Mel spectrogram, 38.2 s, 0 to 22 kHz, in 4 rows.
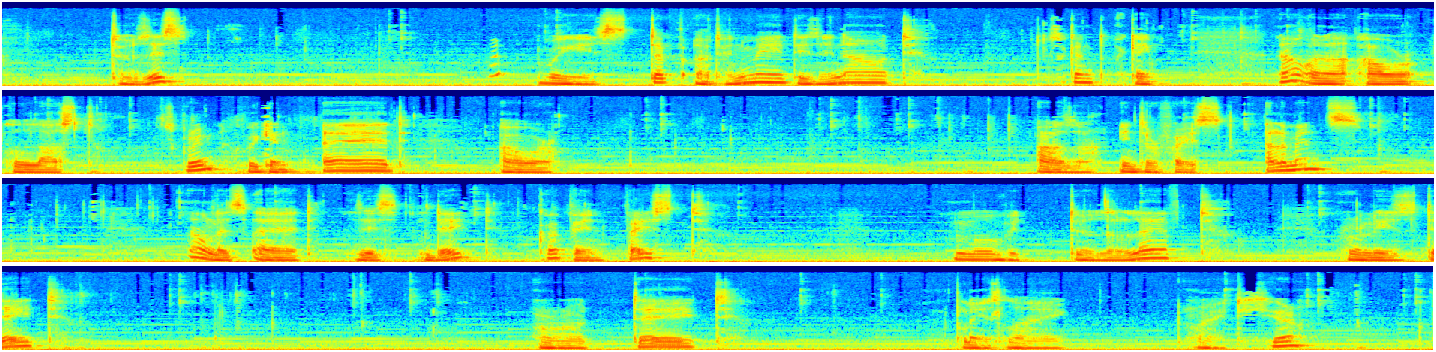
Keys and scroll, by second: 8.2 space, 10.0 space, 11.8 alt+1, 16.0 ctrl+shift+], 18.6 space, 21.7 ctrl+c, 22.7 ctrl+v, 28.2 ctrl+l, 28.9 ctrl+c, 30.0 ctrl+v.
